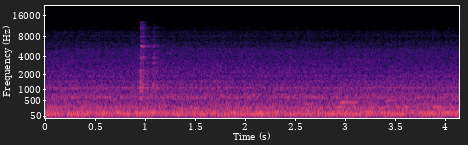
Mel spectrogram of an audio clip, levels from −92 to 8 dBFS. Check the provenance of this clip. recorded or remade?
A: recorded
